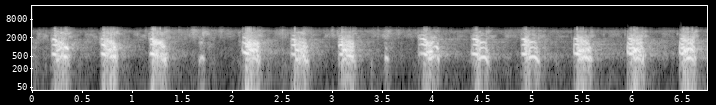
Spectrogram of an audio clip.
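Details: Male Treeing Walker Coonhound treeing a raccoon, giving rough, chopped barks roughly twice a second, slightly uneven in spacing, with a few faint softer yelps between the louder barks.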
